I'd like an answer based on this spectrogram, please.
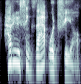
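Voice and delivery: sympathetic. Retold or imitated. Angelica reading to frightened kids, soft and sympathetic. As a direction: gently ask how it would feel. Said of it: "sort of sympathetically".

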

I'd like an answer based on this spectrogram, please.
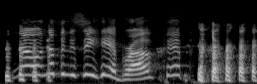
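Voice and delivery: playful fake-British patter; mock British accent. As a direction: tease with a cartoon British accent. Teasing the British speaker's accent.

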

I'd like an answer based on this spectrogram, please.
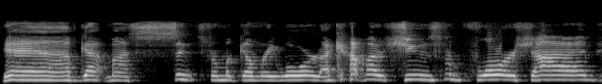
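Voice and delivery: high, slow proud brag; lightly voiced boastful wrestler; Tatanka bragging. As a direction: show off the cheap suits proudly. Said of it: "He goes".

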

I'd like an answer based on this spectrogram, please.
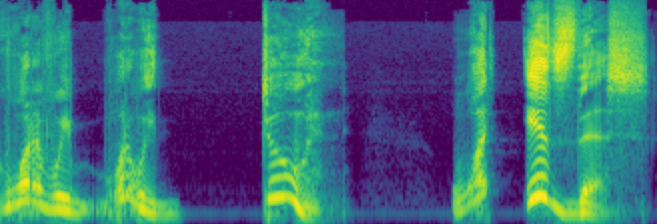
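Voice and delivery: high-pitched, baffled questioning with long gaps; exasperated disbelief. Retold or imitated. Bystander reacting to strangers screaming back and forth, exasperated. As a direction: ask it in bewildered, drawn-out dismay.

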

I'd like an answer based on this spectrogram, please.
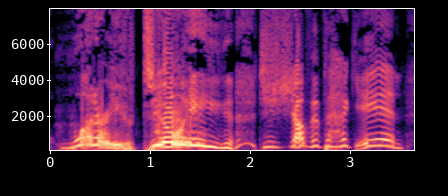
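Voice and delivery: slow, loud incredulous shout; imitated shout. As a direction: bellow it like the husband, drawn out. Husband voiced in crayon story.

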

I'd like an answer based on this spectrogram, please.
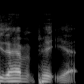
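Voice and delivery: ordinary talk, nothing marked

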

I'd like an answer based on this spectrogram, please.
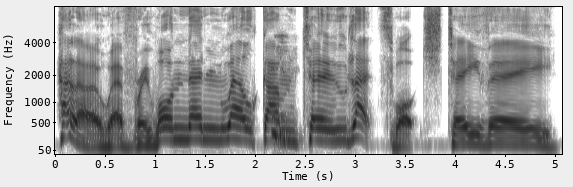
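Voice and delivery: slow, high, hammed-up British host welcome; mock British show opening; fake British accent. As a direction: stretch it out like a British TV presenter. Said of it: "we are talking like this because we just watched".

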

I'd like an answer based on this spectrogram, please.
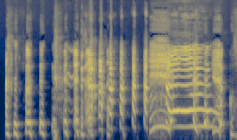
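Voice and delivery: shrieking laugh; high burst of laughter. Real, not acted. Laughing at frog study.

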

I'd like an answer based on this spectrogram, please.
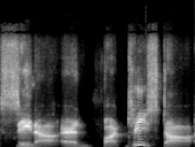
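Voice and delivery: slow, drawn-out announcer hype, lightly voiced; a hint of the chairman selling big names, slowly; Vince hyping stars. Host imitating the chairman announcing returning stars, mock slow hype. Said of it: "he's like".

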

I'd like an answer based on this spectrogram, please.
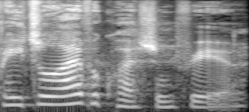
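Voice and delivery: soft, fast therapist tone. Pretend. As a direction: gently probe like a therapist. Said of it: "It's my therapist voice".

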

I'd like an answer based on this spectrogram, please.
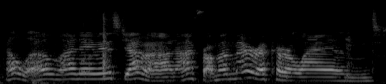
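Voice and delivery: hammed-up fake American accent; best American accent. Shown as a demonstration. Guest introducing herself, badly faked American accent. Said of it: "It's my best American accent".

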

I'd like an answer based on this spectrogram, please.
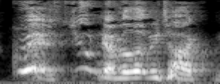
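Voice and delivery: high, laughing imitation of the cohost; a teasing take on the cohost's voice; mocking cohost impression. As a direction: mimic your cohost while laughing. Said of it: "I could do this podcast as you".

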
